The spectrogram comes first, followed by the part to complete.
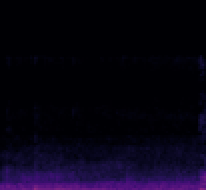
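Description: Steady low rumble of street traffic mixed with wind buffeting the microphone, with no distinct events.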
